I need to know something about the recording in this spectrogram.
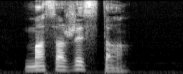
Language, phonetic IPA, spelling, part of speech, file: Polish, [ˌmasaˈʒɨsta], masażysta, noun, Pl-masażysta.ogg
